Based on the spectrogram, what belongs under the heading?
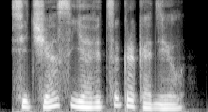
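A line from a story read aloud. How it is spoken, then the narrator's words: Whisper. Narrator (Russian): Карифа прошептала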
